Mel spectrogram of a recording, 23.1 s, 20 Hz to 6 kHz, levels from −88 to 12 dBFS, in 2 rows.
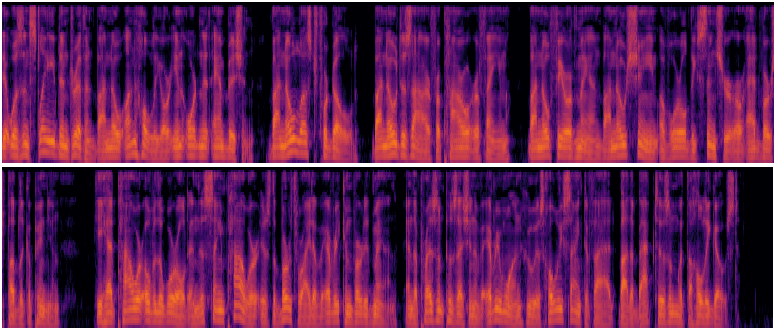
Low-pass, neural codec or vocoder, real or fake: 5.4 kHz; codec, 16 kHz, 4.8 kbps, FACodec; fake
